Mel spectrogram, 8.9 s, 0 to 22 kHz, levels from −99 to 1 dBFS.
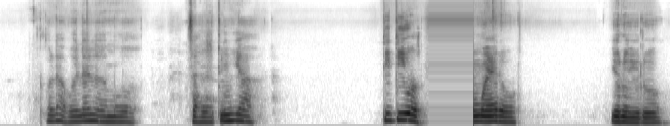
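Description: From 5.72 to 6.31 s the speech becomes a system hang loop: the driver stalled while the hardware replayed one 10 ms buffer, giving a steady 100 Hz buzz and losing about half a second. The waveform repeats identically, and the spectrogram shows flat harmonics spaced 100 Hz apart.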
